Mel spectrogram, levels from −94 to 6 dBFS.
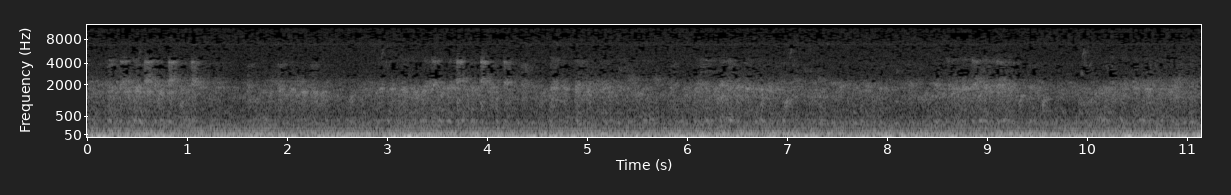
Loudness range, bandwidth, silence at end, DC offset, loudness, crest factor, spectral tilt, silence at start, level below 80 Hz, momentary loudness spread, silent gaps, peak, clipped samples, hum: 1 LU; 11.5 kHz; 0 s; 0.4%; -41 LUFS; 14 dB; -4.5 dB/octave; 0 s; -42 dBFS; 4 LU; none; -22 dBFS; under 0.1%; none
